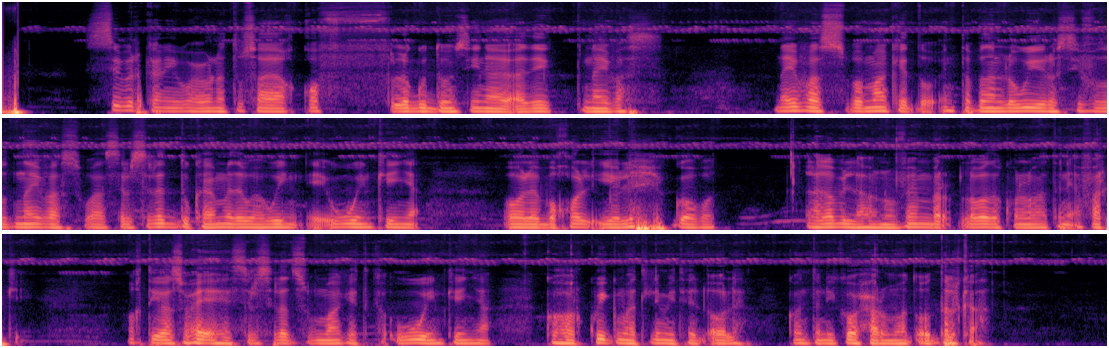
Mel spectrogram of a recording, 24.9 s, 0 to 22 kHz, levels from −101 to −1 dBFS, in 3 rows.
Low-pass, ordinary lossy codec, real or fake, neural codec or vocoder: none; none; real; none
